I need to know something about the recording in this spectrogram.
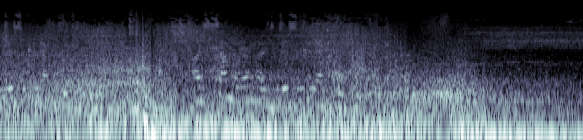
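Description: A structure explodes with a loud burst.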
